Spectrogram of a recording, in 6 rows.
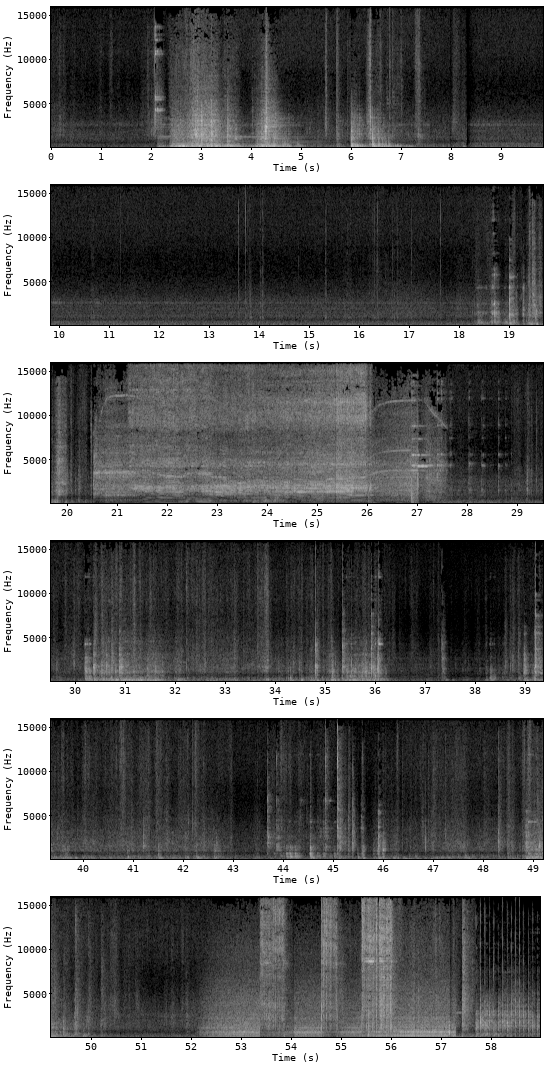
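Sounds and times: abrasive grinding on steel pipe: 52.2s - 57.3s
rasping sawing noise: 52.2s - 57.3s.

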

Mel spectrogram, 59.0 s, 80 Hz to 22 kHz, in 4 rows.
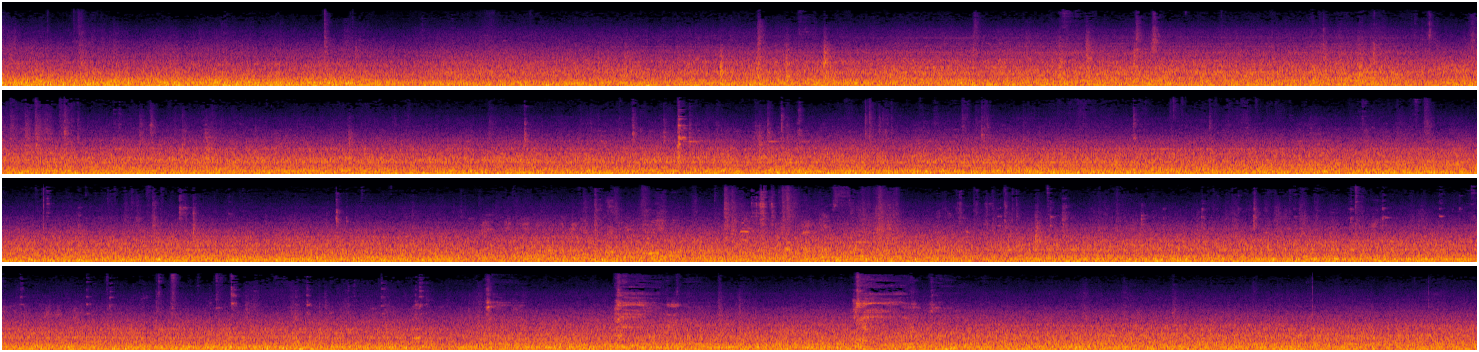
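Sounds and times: airflow rushing in aircraft cabin: 0.0s - 59.0s
engine hum: 0.0s - 59.0s.

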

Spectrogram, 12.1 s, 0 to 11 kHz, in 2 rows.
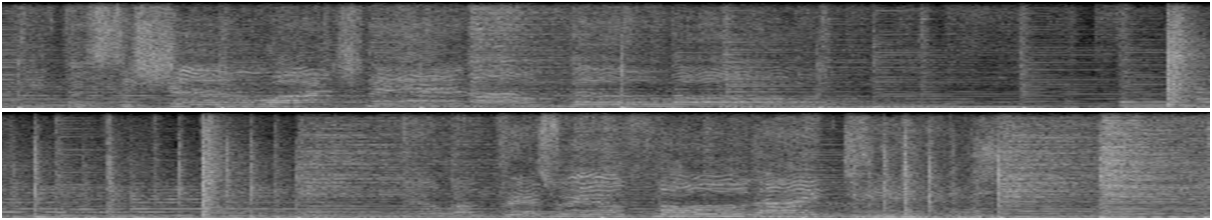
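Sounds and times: worship band playing: 0.0s - 12.0s
person singing: 8.0s - 11.2s.

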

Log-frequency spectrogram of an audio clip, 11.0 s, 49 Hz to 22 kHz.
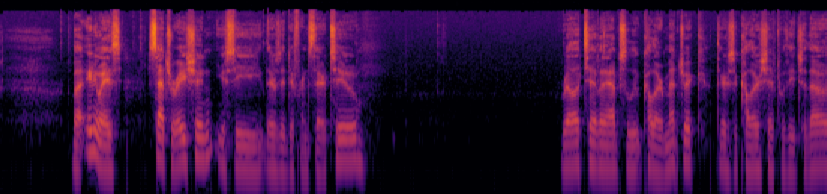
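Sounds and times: computer mouse clicks: 0.8s - 1.0s, 1.7s - 2.0s, 4.7s - 6.0s.

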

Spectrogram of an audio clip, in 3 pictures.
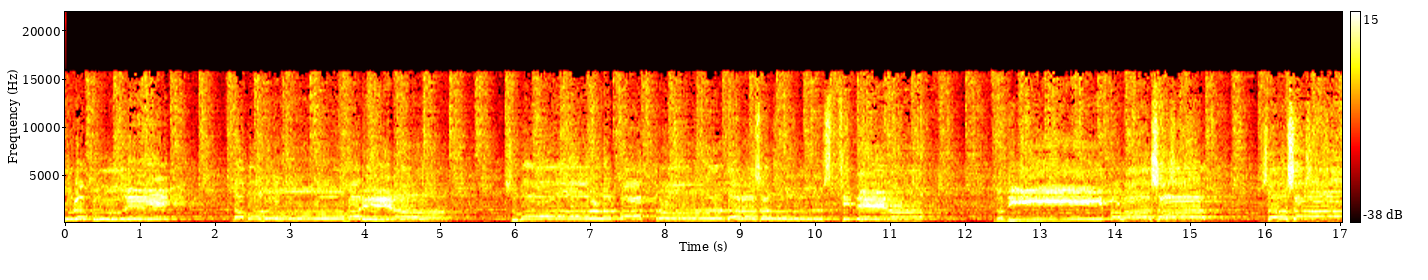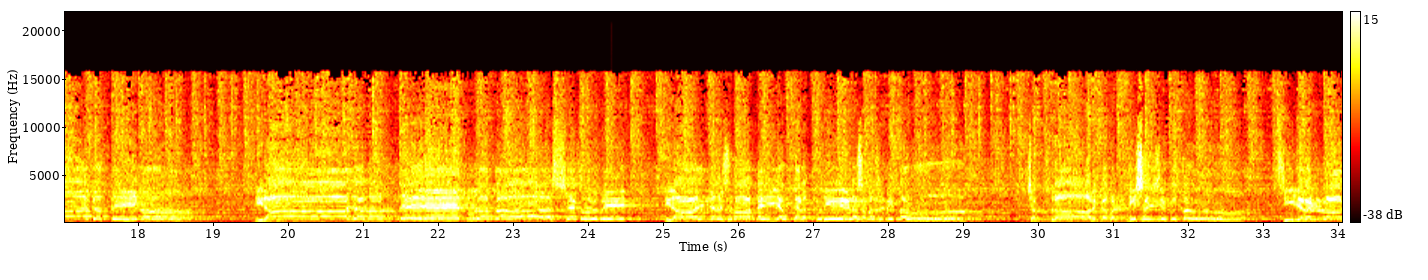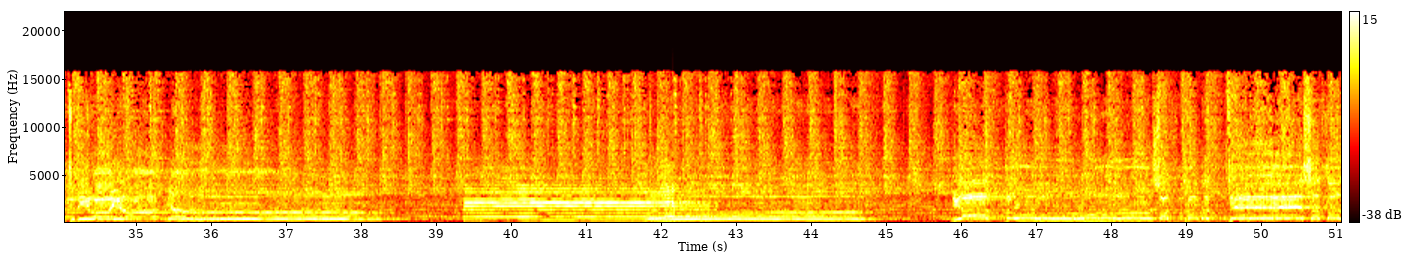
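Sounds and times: conch shells blown: 39.4s - 43.6s
person chanting a long note: 39.4s - 43.6s.

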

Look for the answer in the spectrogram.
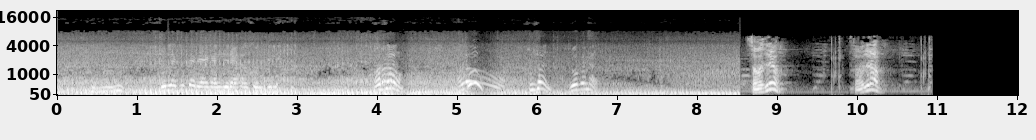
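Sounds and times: motorcycle engine rumbling: 0.0s - 8.6s.

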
